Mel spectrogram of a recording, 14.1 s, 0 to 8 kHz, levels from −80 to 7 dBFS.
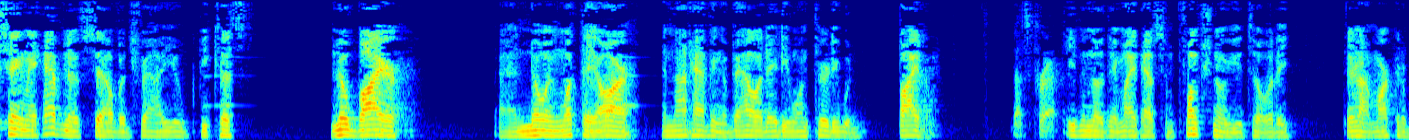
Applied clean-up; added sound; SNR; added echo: neural mask model RNNoise.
